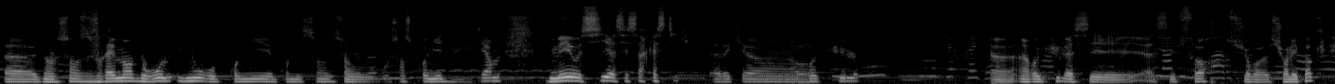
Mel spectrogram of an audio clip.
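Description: A man's voice: medium pitch, moderate pace, dark tone, faint music behind. A man from France chatting casually on a live stream, reviewing a comic book with lots of fillers and restarts. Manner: rambling, many fillers and restarts. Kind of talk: casual joking chat.

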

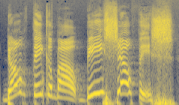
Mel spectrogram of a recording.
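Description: A woman's voice: very high-pitched, very animated, takes it slowly, a bit bright, no room sound. A young woman co-hosting a podcast, casual chat, blunt and teasing with lots of slang. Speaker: podcast co-host.

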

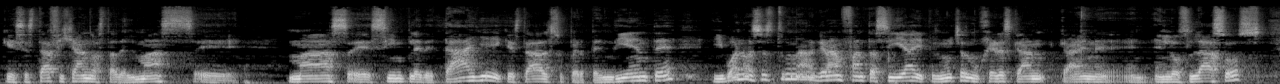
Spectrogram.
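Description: A man's voice: expressive, a little slow, gravelly, darkish tone. A man giving a casual sermon to wives, talking conversationally with many fillers and repeated words. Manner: acts out quoted wives in a higher voice. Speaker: preacher.

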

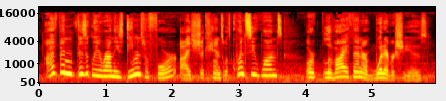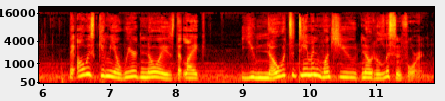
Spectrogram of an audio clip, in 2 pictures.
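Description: Earnest young woman who senses demons, actress playing her, high lively voice, swings up and down. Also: a little hiss or hum. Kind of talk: audio drama acting.

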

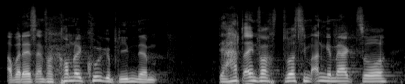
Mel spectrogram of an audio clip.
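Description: A man's voice: medium pitch, quick pace, a little mellow. Man, podcast co-host, casual storyteller, laughs often, average voice. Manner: laughing storyteller, crude slang.

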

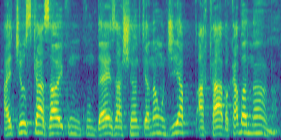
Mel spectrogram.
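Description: Older preacher guy, high voice, chatty and joking with the church. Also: fast talker. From Brazil. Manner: conversational, asks the congregation questions, playful. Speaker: guest preacher. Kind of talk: sermon.

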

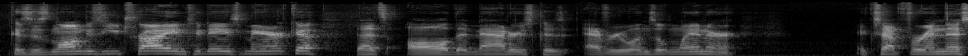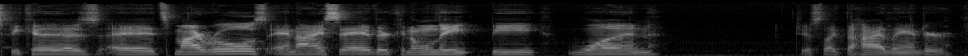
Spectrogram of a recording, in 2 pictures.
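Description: A man doing joking, excitable, folksy play-by-play commentary on a football video game. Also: on the high side. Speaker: play-by-play announcer.

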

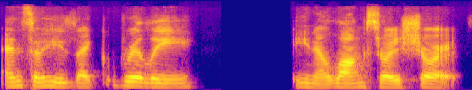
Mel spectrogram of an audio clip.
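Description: A woman in her thirties co-hosting a podcast, chatting casually and telling animated stories. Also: sits low, unhurried, no echo. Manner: chatty storyteller, animated when amused. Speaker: podcast co-host. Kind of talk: casual chat.

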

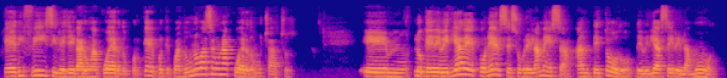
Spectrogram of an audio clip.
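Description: A woman talking in a casual, reflective monologue, repeating her phrases and addressing her listeners directly. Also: medium pitch. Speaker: podcast host. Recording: roomy echo.

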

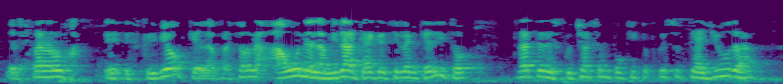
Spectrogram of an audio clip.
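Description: A man's voice: a little high, steady tone, brisk, gravelly. Man teaching a religious class over a tinny line. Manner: conversational, storytelling, answers listeners' questions. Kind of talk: informal religious lesson. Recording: tinny phone-like sound with faint noise.

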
